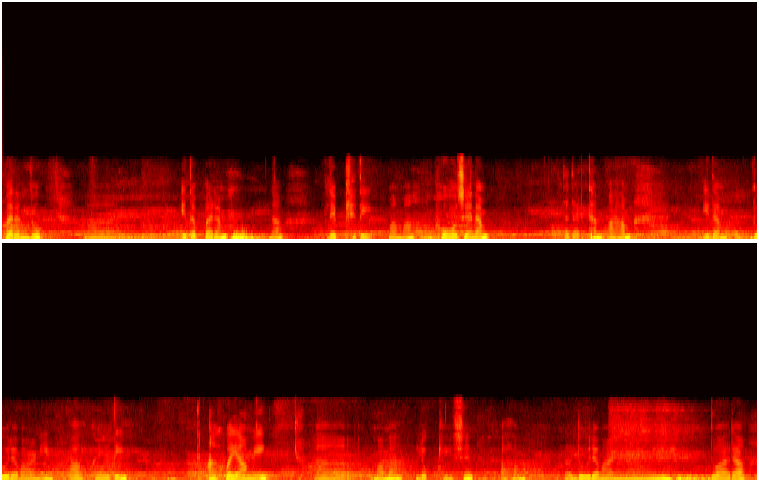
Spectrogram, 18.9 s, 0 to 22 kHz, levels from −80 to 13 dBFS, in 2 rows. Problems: background sounds at intervals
